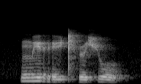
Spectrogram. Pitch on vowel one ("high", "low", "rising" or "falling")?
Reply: high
